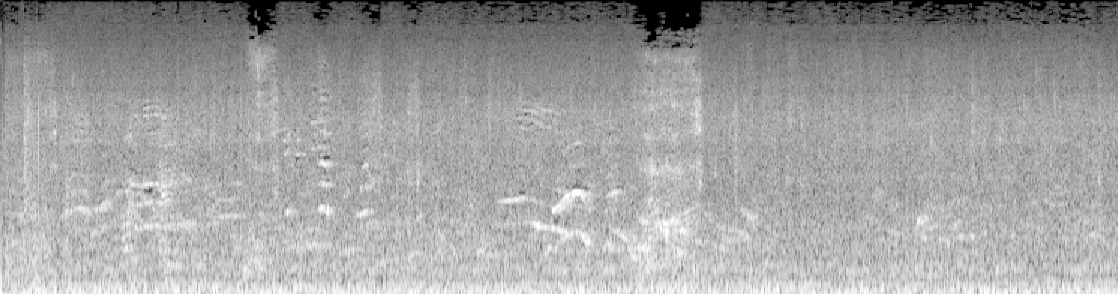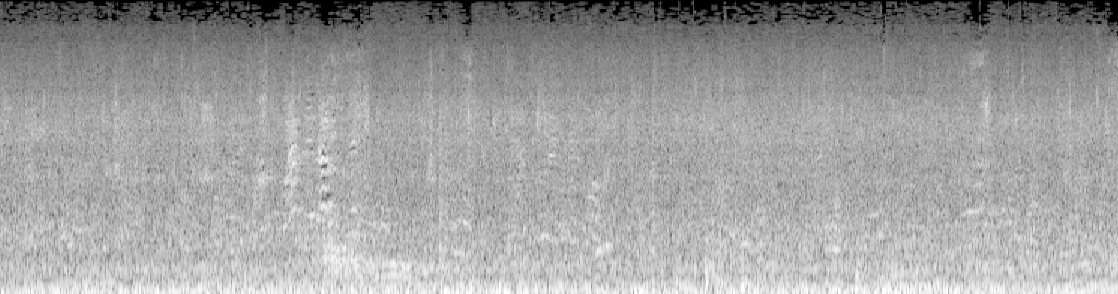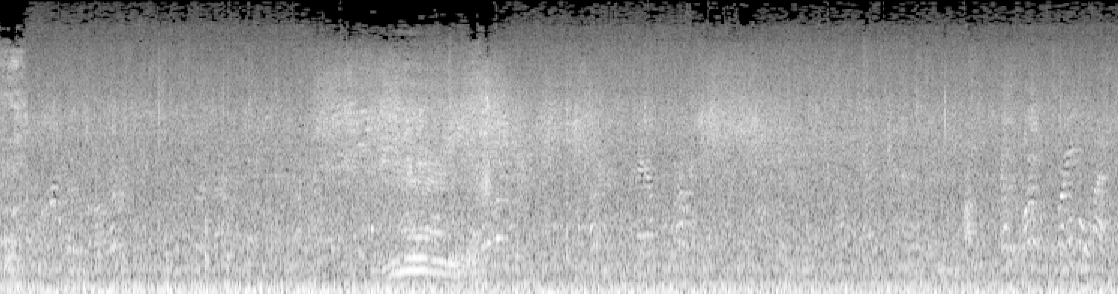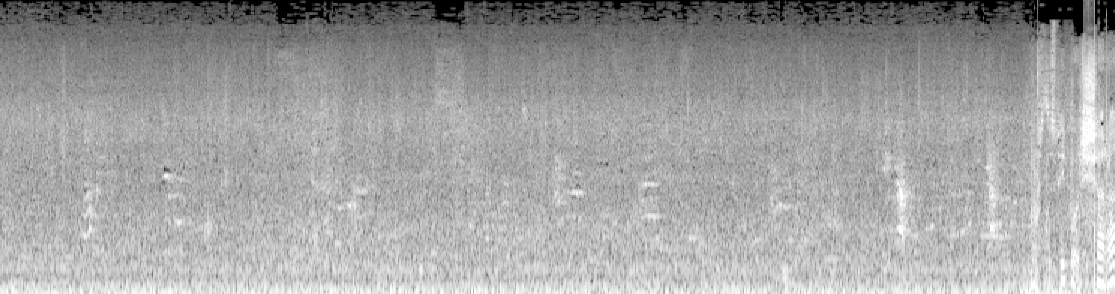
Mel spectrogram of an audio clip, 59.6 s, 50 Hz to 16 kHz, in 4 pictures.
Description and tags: Bobcats pacing and hissing/growling recorded at Busch Wildlife Sanctuary with Olympus DS-40.
ambient, bobcat, cat, hiss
